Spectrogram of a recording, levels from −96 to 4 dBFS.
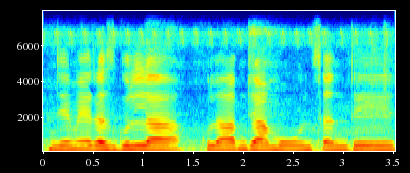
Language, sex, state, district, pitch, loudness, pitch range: Bhojpuri, female, Bihar, East Champaran, 205 Hz, -16 LUFS, 200-210 Hz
